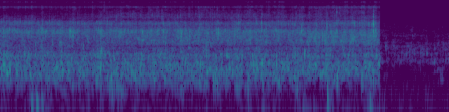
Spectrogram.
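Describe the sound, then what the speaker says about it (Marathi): Steady rush of irrigation water flowing through a wheat field, a continuous splashing trickle up close, cutting off abruptly near the end. "पाणी तिथं पडायला आहे आवाज येत आहे बघा"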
